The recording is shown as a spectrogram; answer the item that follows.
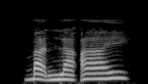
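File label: Vietnamese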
